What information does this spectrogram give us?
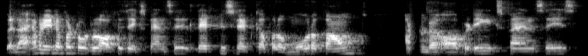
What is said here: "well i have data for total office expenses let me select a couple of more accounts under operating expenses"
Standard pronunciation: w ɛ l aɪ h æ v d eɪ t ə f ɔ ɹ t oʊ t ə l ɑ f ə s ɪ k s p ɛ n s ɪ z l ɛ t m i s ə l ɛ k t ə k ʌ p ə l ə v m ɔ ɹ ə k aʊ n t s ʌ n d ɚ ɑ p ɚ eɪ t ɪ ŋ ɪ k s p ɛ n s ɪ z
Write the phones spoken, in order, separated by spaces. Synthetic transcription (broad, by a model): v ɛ l aɪ h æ v d eɪ t ə f ɔ ɹ t oʊ t ə l ɑ f ə s ɪ k s p ɛ n s ɪ z l ɛ t m i s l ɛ t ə k ʌ p ə l ə v m ɔ ɹ ə k aʊ n t s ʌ n d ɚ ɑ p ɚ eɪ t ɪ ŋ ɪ k s p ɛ n s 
